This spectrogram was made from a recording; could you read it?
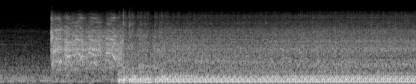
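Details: Ducati 959 Panigale twin with a newly installed full titanium Akrapovic exhaust; starter whirs, engine catches and settles into an even, slightly lumpy idle with a deeper, louder note; running normally.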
